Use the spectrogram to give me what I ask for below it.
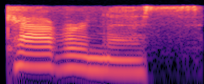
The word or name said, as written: cavernous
